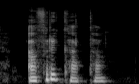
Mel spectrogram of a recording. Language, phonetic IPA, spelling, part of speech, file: Polish, [afrɨˈkata], afrykata, noun, LL-Q809 (pol)-afrykata.wav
